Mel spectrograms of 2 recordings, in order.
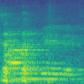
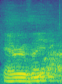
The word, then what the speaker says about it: Ayurvedic: I couldn't pronounce it. So you're on to me. It's Ayurvedic. Ayurvedic.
